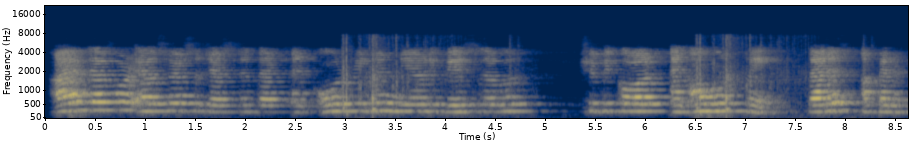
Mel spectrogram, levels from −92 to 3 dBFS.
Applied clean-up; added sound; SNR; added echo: none; Skateboard; 14 dB; reverberation time 0.9 s.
